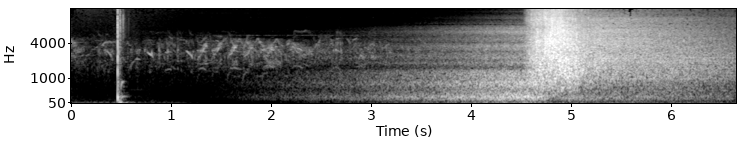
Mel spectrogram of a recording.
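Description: A sharp, sudden plop as a toad jumps into a well, followed by a swelling rush of churning water that builds to a loud surge and slowly fades.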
